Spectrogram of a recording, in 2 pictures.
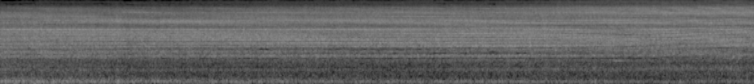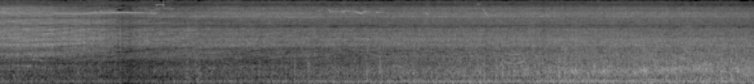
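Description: A miniature steam locomotive approaching and passing with a steady, loud hiss of escaping steam. About twelve seconds in the hiss eases as the engine goes by, and the rattle of its loaded passenger carriages' wheels on the track takes over, with a brief high squeak or two.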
